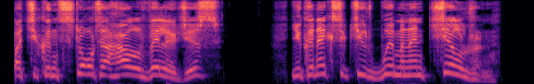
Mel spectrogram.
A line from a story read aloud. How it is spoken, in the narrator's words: snapped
